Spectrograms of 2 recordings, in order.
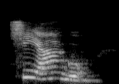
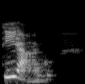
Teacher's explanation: enquanto no Brasil a gente tem gente que vai dizer coisas como Tiago, né, na versão palatal, vão ter pessoas que vão pronunciar Tiago, né, na versão dental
